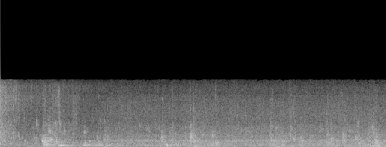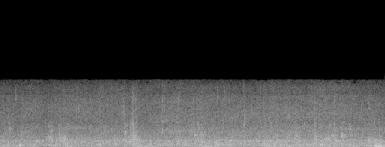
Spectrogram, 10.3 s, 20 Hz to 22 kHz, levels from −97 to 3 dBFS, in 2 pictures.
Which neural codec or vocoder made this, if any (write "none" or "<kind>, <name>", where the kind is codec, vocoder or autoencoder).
none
